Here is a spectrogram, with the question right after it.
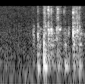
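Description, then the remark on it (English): Rapid, clattering keystrokes on a computer keyboard, a quick burst of fast typing after a brief quiet moment, with no one talking, as someone searches Google. “I cannot remember for the life of me as you hear me typing feverishly.”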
